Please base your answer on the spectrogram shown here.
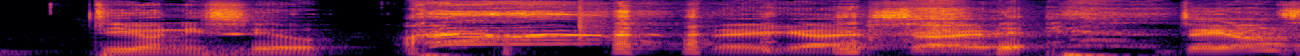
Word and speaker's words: Dionyssiou: Do you want me to spell it or say it? Say it. Say it'd be great. All right. Dionyssiou.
